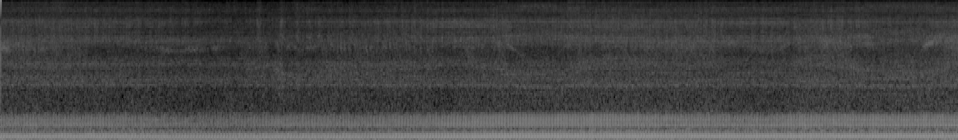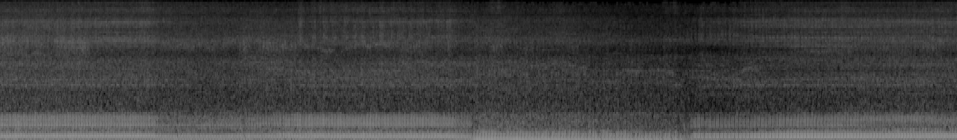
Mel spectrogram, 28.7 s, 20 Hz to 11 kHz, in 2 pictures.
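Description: A 2016 Yamaha MT-07's parallel-twin engine running through a Yoshimura aftermarket exhaust while the bike is ridden. The revs hold mostly steady, the note shifts a few times in the second half, and there is a brief drop in level about three-quarters through.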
